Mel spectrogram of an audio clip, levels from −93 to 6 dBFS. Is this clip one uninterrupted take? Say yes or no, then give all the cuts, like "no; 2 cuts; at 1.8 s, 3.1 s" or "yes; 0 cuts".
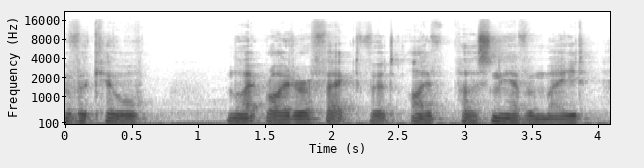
yes; 0 cuts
